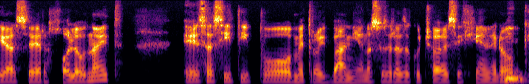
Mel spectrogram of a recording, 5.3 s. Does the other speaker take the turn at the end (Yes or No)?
No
